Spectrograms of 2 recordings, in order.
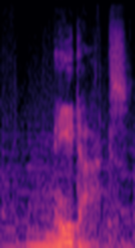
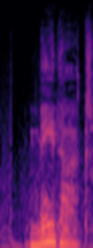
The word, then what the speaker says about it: MADOX: to rewatch Maidex and I've been pronouncing it wrong. It's Maidox one. Go figure. Maddox one, not Maddox, not Madox because it uh it's an acronym. Not that that would make a difference for the pronunciation.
